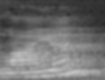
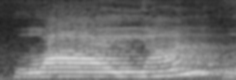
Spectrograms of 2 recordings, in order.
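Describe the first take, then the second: First: Said in the usual way. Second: "Lion" stretched as li and on; careful split read of "Lion"; syllable split demo. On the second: Shown as a demonstration. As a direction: say "Lion" slowly in two parts. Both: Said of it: "The split in between the vowels".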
